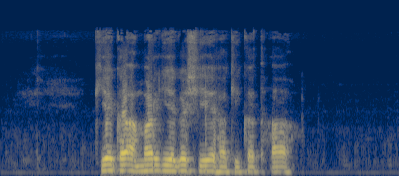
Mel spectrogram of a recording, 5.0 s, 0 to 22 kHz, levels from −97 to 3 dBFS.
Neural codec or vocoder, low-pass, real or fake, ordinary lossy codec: none; 10.8 kHz; real; Opus, 32 kbps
